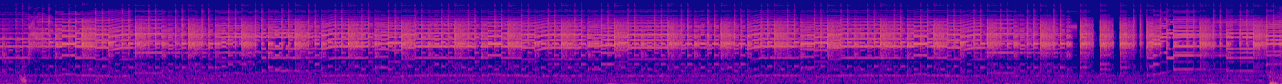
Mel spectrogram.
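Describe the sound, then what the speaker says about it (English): A phone alarm set for noon plays a repeating electronic ringtone melody, steady and continuous for many seconds, with a few brief clicks near the end and no talk. "That's my noon alarm."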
